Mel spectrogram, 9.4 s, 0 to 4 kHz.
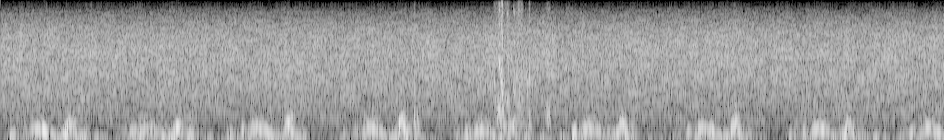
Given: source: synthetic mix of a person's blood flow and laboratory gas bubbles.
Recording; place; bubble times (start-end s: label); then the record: Doppler ultrasound of blood flow; precordium
4.12-4.23 s: bubbles
4.92-5.35 s: bubbles
5.45-5.57 s: bubbles
From the record:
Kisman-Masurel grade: 222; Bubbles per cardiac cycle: several, 3 to 8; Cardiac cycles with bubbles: 10 to 50%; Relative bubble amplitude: moderate (0.250 to 0.450); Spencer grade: 2 (many but less than half of the cardiac periods contain bubble signals, singularly or in groups); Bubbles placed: only in the low amplitude regions of the cardiac cycle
